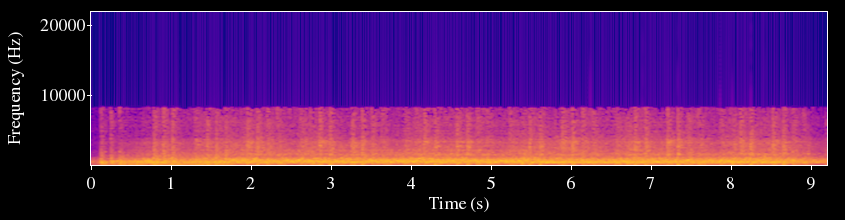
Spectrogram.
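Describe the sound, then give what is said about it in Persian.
A passenger train on the Dushanbe–Moscow route, travelling from Central Asia through Uzbekistan, Turkmenistan and Kazakhstan to Moscow, clatters steadily along the rails: a loud, continuous rumble with a fast repeating clickety-clack rhythm, as if heard from on board. No one speaks. “خبرنگاران بخش روسی رادیوی آزادی مومی شاکروف و الکساندر کولیگین با قطار دوشنبه مسکو از آسیای مرکزی به مسکو سفر کردند”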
